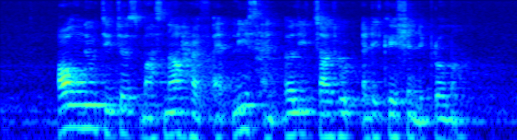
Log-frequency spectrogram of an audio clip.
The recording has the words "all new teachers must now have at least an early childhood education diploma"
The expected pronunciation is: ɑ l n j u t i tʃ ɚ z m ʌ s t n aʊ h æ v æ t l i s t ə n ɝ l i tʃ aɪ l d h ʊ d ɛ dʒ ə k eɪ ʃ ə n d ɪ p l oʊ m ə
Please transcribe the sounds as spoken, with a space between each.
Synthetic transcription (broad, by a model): ɑ l n j u t i tʃ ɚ s m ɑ s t n aʊ h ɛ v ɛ t l i s t ə n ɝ l i tʃ aɪ l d h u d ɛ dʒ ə k eɪ ʃ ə n d ɪ p l oʊ m ə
